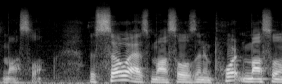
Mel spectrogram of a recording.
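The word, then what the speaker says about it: psoas: thing that we'll do is we'll check the soaz muscle the soaz muscle is an important muscle in the spine it's spelled PS OAS and it's a spinal muscle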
